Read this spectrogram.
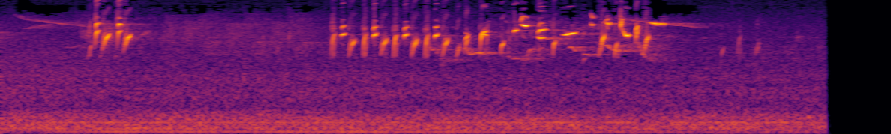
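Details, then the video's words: A European goldfinch in a garden gives a brief twittered note, then a longer, rapid run of sparkling high chirps, trills and buzzy slurs lasting over two seconds, against a quiet low hum. "Bird Song ID : European Goldfinch"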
